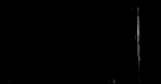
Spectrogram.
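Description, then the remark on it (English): A brief burst of keyboard typing: a few soft taps followed by one sharper, brighter click, quiet, after a stretch of near silence with no voices. “I think I just heard typing.”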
